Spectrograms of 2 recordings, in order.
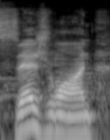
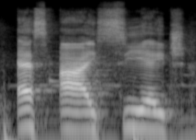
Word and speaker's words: Sichuan: However, the more updated way to spell it is S-I-C-H-U-A-N, based off the official Hanyu pinyin, which is used today. And it's also pronounced Sichuan.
